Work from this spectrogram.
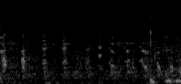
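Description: Faint clucks and short calls from barred chickens and a rooster come in a loose, irregular series, fairly quiet and without talk.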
